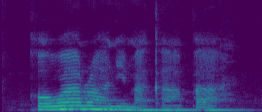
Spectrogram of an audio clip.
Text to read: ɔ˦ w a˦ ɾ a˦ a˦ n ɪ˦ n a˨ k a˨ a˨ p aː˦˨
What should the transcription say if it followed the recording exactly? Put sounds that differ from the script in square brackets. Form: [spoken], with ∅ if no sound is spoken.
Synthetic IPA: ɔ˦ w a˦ ɾ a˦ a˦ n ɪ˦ [m] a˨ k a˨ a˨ p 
